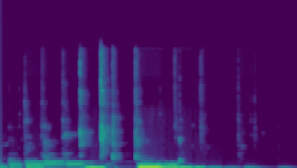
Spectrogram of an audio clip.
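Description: Solo electric bass playing a short melodic line in C major that brings in an augmented triad, the sharp five. Quick plucked notes run for about two seconds, break off briefly, then a louder group of notes rings and fades out near the end.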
